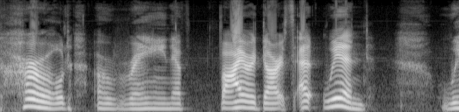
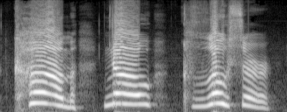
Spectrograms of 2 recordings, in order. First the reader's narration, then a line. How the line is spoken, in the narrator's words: shouted Sun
